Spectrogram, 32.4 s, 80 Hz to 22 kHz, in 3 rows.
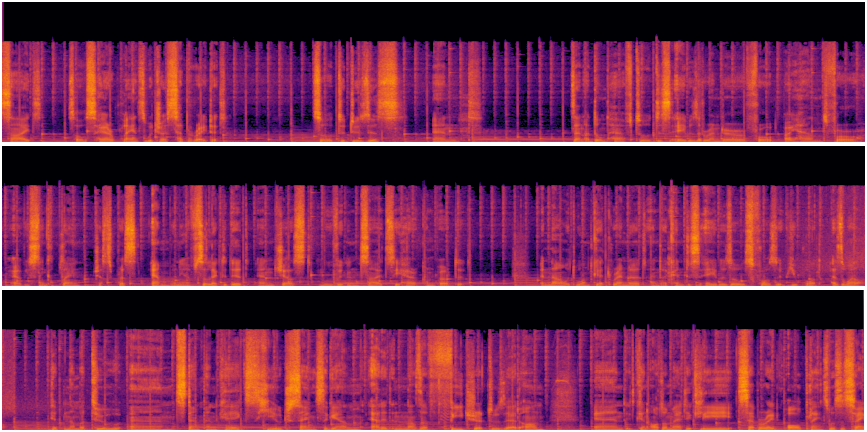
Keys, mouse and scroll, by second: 0.5 click, 0.7 click, 1.3 click, 7.4 middle click, 9.9 click, 10.4 click, 11.7 m, 18.0 click, 18.9 middle click, 22.1 click, 22.1 scroll up 3, 22.3 middle click, 23.5 middle click, 26.4-26.8 scroll down 4, 26.8-27.1 scroll up 5, 28.4 F3, 31.2 p.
